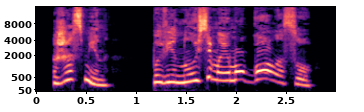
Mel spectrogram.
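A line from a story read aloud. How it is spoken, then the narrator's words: Exclaimed. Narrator (Russian): воскликнула Рос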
